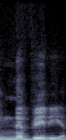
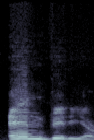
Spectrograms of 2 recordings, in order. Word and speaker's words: Nvidia: Um, I always say Nvidia, but it's Nvidia, right?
